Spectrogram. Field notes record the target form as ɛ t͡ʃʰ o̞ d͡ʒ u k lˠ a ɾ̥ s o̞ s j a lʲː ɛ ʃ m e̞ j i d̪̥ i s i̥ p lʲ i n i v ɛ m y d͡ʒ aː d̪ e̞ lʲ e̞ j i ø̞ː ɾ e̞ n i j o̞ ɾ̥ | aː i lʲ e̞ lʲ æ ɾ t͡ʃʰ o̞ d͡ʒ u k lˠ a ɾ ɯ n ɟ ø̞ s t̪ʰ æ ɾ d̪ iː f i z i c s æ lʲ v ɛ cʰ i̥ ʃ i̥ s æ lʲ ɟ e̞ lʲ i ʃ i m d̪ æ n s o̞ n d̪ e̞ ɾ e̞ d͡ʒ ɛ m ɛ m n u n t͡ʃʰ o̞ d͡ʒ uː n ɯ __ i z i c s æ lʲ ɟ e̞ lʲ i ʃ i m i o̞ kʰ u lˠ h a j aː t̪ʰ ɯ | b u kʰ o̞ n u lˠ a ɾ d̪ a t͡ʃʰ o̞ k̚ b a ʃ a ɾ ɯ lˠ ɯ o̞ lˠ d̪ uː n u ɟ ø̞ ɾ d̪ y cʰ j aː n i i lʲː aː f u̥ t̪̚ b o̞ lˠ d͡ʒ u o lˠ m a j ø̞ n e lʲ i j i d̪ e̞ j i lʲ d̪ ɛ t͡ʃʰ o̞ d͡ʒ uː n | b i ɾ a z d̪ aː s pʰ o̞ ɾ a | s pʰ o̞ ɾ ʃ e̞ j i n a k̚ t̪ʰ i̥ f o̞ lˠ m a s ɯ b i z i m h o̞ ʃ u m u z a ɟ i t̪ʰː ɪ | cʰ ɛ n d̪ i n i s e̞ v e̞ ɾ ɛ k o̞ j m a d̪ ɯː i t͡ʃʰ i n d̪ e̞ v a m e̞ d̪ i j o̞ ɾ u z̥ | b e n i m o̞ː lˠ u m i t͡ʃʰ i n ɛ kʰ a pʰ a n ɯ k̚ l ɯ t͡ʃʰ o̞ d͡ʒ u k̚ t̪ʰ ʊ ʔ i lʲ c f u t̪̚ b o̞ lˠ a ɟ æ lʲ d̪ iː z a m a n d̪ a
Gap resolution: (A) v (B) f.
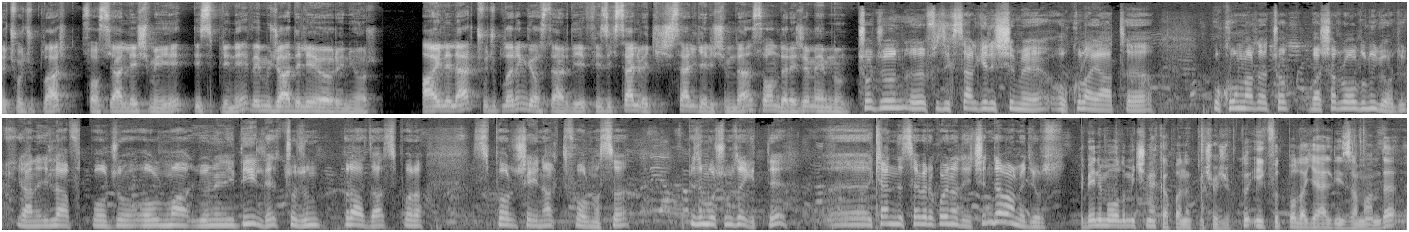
B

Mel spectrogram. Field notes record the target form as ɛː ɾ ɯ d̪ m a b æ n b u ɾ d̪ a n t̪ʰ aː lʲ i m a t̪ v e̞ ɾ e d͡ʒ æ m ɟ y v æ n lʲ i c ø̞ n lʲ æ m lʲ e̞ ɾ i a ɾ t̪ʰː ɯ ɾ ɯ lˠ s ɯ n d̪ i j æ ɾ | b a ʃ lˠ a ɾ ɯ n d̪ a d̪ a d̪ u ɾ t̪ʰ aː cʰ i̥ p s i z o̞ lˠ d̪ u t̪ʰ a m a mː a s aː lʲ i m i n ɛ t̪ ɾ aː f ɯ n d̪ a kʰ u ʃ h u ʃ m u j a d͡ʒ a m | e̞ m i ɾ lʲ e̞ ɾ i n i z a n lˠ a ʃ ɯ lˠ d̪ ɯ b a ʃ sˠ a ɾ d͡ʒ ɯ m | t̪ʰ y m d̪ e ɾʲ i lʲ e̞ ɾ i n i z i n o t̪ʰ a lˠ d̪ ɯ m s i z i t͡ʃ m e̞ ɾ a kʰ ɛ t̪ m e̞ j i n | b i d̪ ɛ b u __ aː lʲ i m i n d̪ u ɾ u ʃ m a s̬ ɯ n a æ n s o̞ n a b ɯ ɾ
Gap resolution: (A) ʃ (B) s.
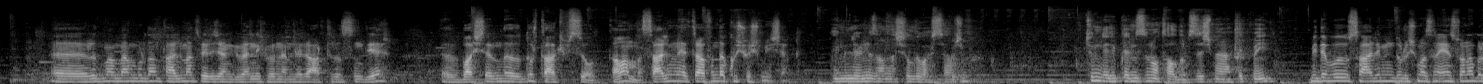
B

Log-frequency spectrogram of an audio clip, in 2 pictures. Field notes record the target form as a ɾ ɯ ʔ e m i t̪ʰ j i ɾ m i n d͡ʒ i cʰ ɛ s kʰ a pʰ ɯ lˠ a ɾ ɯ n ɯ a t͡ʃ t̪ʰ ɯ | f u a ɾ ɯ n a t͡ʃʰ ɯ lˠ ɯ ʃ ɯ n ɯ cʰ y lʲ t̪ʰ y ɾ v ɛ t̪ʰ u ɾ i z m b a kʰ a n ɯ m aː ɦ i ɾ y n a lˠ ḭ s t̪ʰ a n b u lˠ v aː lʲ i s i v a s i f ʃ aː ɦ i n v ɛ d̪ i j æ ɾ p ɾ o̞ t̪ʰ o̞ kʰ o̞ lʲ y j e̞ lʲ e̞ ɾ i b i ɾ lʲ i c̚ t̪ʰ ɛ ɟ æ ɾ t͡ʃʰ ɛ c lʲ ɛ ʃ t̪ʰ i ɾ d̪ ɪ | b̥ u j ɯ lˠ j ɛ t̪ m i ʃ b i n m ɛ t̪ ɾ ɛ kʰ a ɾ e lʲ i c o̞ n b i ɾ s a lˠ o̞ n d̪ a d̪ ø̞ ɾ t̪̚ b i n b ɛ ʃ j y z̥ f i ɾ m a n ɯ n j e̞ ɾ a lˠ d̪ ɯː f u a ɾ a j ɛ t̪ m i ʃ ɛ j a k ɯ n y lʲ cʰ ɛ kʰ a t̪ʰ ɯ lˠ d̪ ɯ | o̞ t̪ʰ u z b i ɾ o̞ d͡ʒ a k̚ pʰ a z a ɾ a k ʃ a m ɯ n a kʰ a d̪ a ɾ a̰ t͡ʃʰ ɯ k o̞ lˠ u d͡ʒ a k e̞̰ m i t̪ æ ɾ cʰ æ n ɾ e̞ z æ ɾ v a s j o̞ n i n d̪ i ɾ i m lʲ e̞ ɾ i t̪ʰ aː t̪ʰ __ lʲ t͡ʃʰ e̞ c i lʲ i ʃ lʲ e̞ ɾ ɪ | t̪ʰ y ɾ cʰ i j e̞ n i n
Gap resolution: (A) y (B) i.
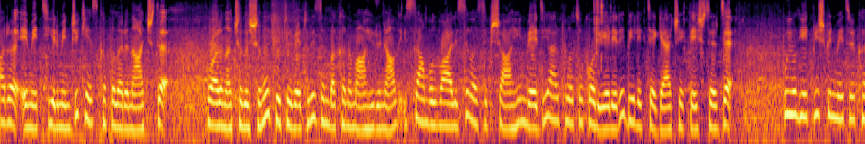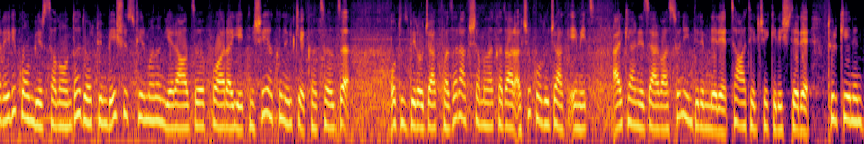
B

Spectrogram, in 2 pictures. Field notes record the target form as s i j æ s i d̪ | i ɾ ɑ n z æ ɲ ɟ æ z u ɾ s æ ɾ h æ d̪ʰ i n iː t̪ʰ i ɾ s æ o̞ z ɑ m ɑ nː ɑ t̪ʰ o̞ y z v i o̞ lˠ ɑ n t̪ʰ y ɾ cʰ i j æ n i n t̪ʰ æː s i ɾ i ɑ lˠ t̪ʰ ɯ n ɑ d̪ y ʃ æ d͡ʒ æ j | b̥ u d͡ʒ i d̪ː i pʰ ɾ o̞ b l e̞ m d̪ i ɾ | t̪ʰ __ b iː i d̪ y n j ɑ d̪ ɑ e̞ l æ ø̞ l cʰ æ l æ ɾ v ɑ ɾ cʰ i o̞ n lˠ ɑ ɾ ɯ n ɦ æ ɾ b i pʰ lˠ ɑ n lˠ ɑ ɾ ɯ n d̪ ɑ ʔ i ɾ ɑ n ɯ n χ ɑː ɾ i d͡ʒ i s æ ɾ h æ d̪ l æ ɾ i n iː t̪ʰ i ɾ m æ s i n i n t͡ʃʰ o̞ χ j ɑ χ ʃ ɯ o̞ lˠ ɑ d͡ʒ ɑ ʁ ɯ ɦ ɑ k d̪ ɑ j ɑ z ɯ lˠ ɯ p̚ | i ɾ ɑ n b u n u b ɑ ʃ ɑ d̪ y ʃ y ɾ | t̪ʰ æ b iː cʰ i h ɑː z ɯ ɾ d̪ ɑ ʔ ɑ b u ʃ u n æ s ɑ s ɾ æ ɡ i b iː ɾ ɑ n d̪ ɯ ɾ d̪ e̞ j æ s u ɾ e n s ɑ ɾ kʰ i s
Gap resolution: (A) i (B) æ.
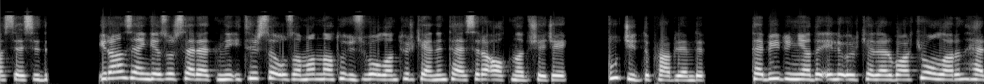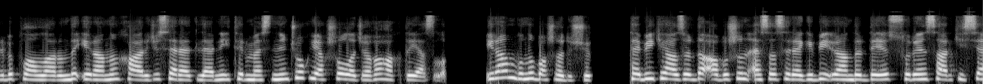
B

